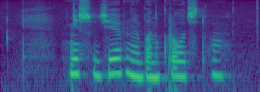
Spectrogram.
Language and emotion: Russian, sad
